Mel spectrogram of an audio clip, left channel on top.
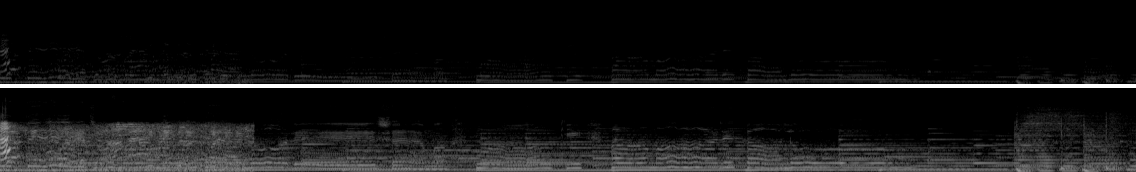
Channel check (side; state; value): left; quieter; 22.8 dB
